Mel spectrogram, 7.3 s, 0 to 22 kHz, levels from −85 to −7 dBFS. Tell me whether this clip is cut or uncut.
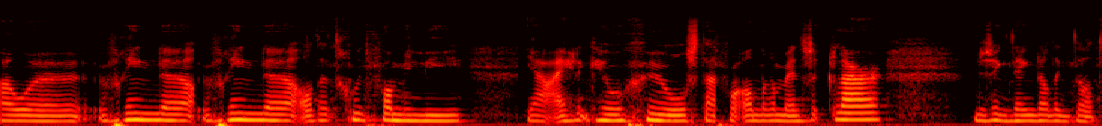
cut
